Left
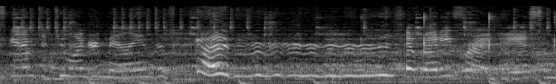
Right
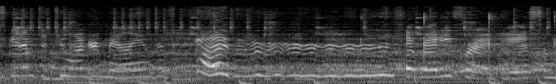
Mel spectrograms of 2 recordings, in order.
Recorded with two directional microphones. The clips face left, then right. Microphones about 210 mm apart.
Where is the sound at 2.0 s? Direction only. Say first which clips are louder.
Left 2 dB; 15° left (ahead or behind).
